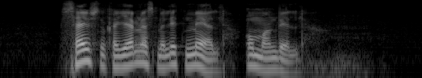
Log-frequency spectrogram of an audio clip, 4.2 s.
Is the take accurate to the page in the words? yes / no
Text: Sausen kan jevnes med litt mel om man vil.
yes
